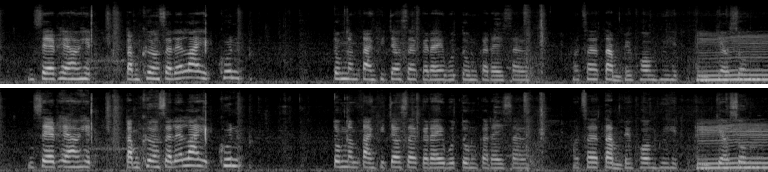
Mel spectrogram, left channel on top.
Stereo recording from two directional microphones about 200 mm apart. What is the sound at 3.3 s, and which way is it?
A woman's voice, 40° right (ahead or behind).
